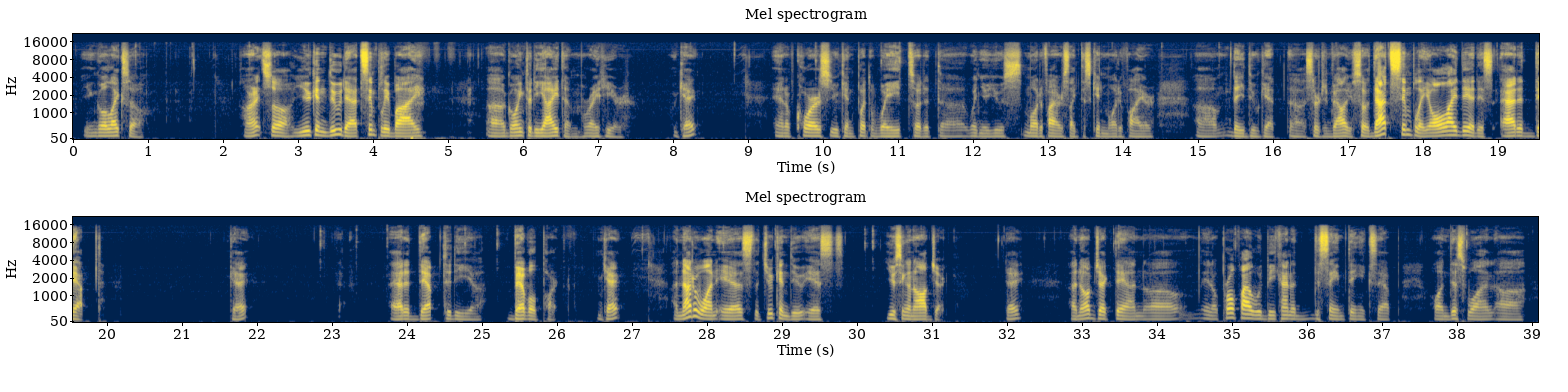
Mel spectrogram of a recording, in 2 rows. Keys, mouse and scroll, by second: 1.6 middle click, 3.1 super+z, 10.0-11.0 drag, 14.5 middle click, 19.3-22.8 drag, 23.3 middle click, 24.8 click, 28.2 click, 30.1 click, 33.4 click, 35.0-38.2 drag.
